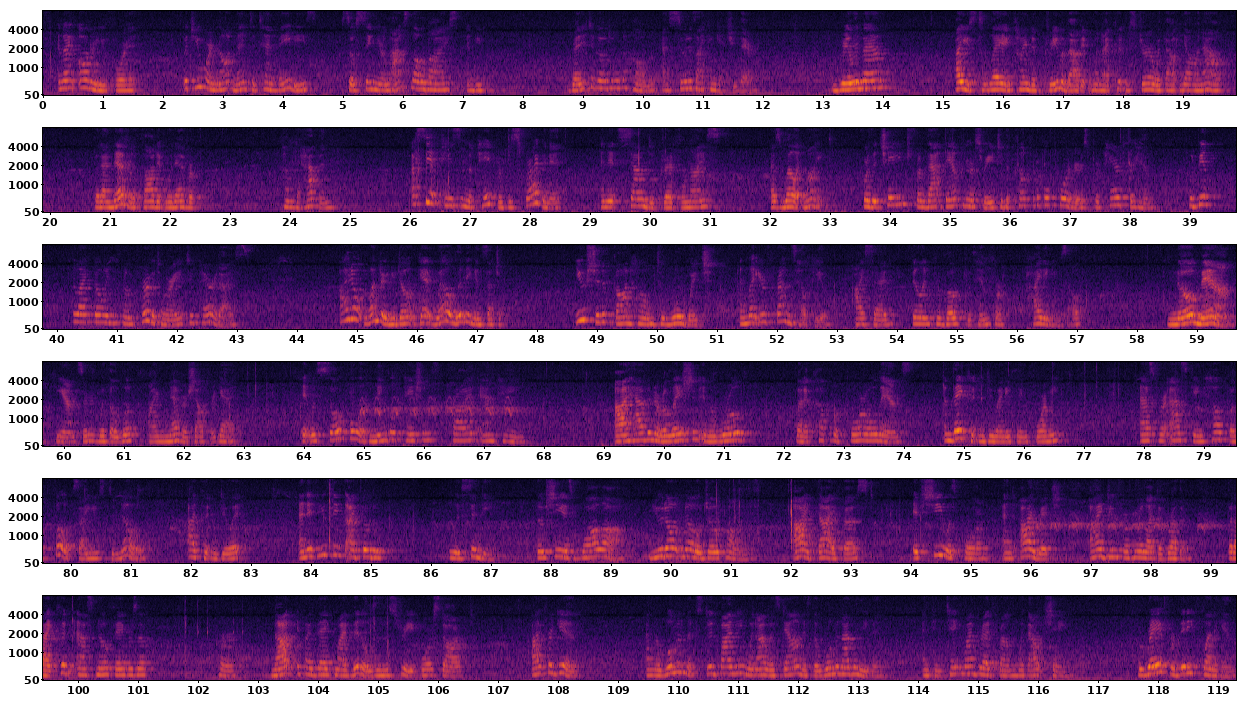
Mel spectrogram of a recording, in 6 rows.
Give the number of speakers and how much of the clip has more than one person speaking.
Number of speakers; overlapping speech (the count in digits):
1, no overlap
